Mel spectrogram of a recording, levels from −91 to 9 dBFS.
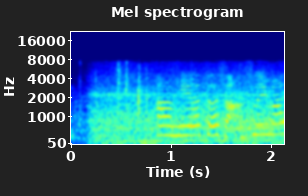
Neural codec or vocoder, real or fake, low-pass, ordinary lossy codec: none; real; none; none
